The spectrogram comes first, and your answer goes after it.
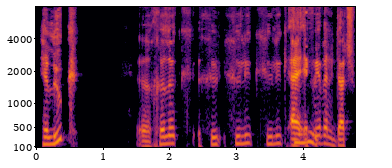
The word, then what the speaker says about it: Gelok: So I know that there's a lot of mispronunciations on the already established but mispronounced Gelok. There's Gelok, Gelok, Gelok, I'm sure. But you said it's Geluk. Geluk.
